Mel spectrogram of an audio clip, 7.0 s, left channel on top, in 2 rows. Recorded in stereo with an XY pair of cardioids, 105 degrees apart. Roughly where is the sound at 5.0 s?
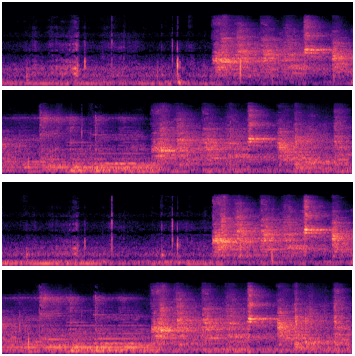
Ahead right.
